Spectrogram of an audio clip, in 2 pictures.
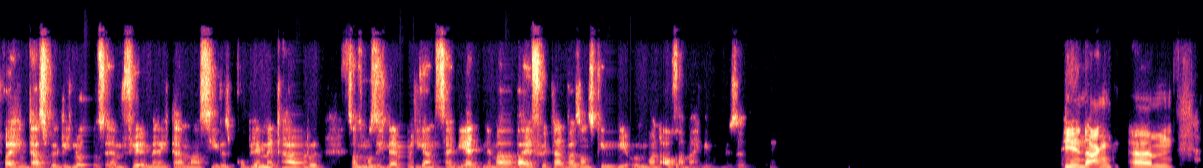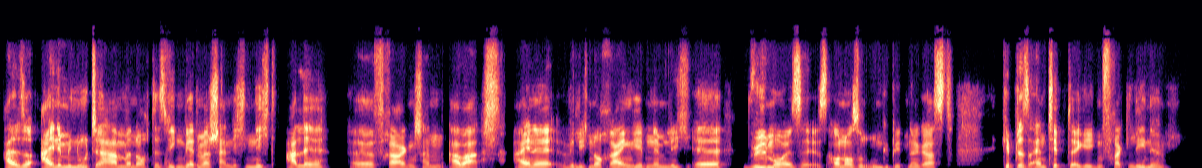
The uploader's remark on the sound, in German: Mit dieser Folge veröffentlichen wir die letzte Aufnahme unseres Gartenkongresses 2023 zum Saisonstart. Diese Folge ist ein Mitschnitt eines Live-Webinars.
